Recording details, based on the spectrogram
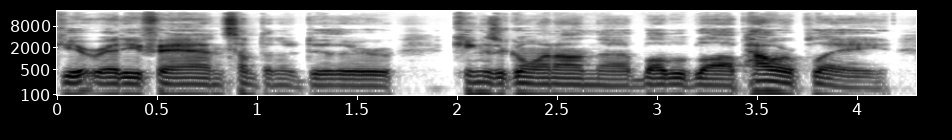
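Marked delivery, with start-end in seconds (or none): none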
